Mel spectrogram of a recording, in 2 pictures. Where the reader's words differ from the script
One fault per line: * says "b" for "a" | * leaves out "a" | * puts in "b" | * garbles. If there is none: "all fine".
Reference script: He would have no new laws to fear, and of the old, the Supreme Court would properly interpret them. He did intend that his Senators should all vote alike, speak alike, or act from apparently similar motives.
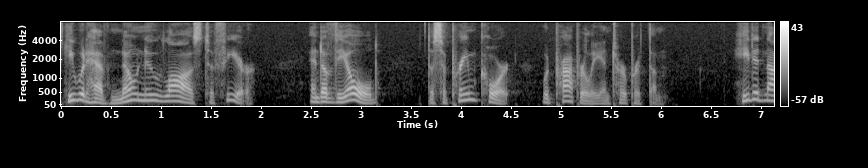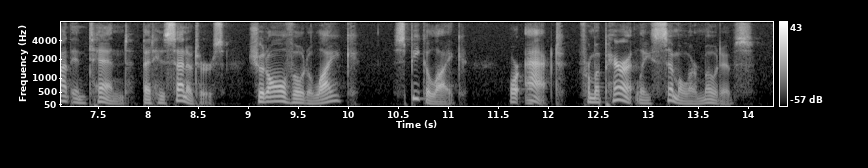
* puts in "not"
